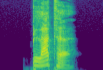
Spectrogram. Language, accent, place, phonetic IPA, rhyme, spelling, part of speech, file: German, Germany, Berlin, [ˈblatə], -atə, Blatte, noun, De-Blatte.ogg
- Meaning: dative singular of Blatt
